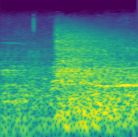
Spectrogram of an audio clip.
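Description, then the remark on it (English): A sudden loud gunfire bang cuts in partway through, followed by a sustained burst of harsh, noisy blasts that stays loud to the end, over a murmuring background, at Joel Osteen's Lakewood Church in Houston on a Sunday afternoon, just before a Spanish-language service. “Gunfire blasts ring out just before a Spanish language service was about to begin at Joel Osteen's Lakewood Church in Houston Sunday afternoon.”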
